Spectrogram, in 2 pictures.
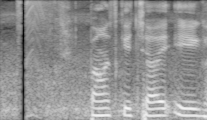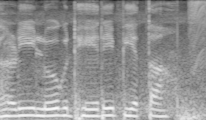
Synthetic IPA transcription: pãːsket͡ʃaːjʔeːk̚ɡʱəɽiloːɡɖʱeːɾepijət̪aː

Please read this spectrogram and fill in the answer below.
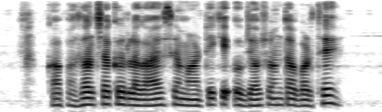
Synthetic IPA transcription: kaːpʰɐsəlt͡ʃəkɾlɐɡaːesemaːʈikiʔʊb̚d͡ʒʱaːwʃõːnt̪abəɽt̪ʰeː

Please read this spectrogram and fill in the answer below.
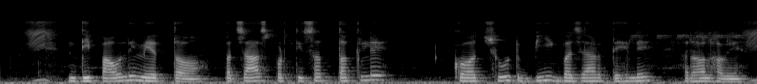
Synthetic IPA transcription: d̪ipawlimet̪ɔpət͡ʃaspɾət̪isət̪t̪əkle | kət͡ʃʰuʈbikbəd͡ʒaɾd̪eɦle | ɾəɦəlɦəbe

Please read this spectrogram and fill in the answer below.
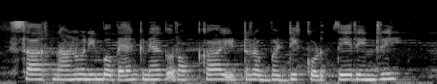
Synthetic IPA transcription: saːɾnaːnunimbɐbjaːŋknjaɡɾɔkʰːaːiʈːɐɾɐbɐɖːikɔɽt̪ːeːɾeːnɾi

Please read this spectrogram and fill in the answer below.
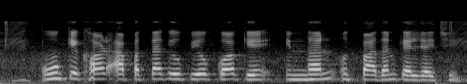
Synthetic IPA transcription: ũkekʰəɽa̰pət̪ːakeupjoɡ̚kɔkeind̪ʱənut̪pad̪ənkɛld͡ʒajt̪̚t͡ʃʰi

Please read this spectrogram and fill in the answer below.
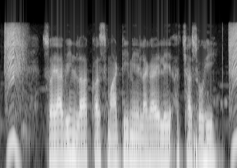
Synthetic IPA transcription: sɐjaːbiːnlakɐsmaːʈimẽlɐɡaːeleʔɐtːʃʰasoːɦiː

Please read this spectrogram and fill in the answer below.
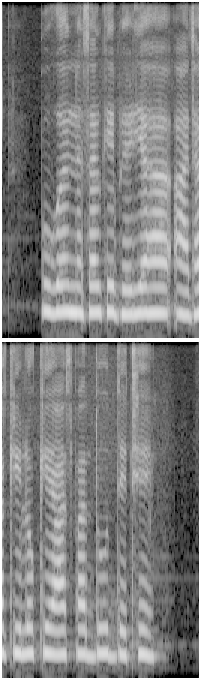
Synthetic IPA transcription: puːɡəlnɐsəlkebʱeːɽijaɦaːd̪ʱakilõkeaːspaːsd̪uːd̪ːeːt̪ʰeː

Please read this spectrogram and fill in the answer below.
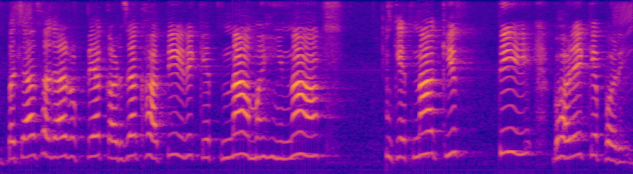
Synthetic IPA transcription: pət͡ʃaːsɦəzaːɾːʊpjakəɾd͡ʒakʰaːt̪iɾkɪt̪naməɦiːna | kɪt̪nakɪs | t̪ibʱəɽekepəɽi

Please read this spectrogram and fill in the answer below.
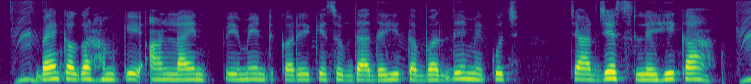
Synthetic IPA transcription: bɛ̃ːŋkəɡəɾɦəmkeʔɔːnlaːɪnpeːmẽɳʈkəɾekesʊbɪd̪ʱad̪eːɦit̪ɔbəd̪lemẽkʊt͡ʃʰ | t͡ʃaːɾd͡ʒesleːɦikaː

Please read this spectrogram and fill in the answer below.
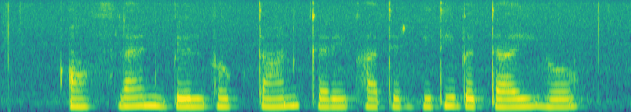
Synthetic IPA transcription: ɔːflaːɪnbɪlbʱʊɡt̪aːnkɐɾekʰaːt̪ɪɾʋɪd̪ʱibɐd̪aːiɦoː

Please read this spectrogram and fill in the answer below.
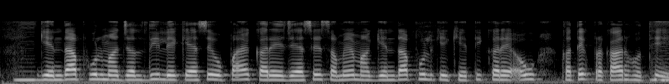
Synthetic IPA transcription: ɡẽːnd̪apʰuːlmãd͡ʒəld̪ilekɛːseʊpaːjkəɾed͡ʒɛːsesəməjmãɡẽːnd̪apʰuːlkikʰeːt̪ikəɾeʔɐu | kət̪ek̚pɾəkaːɾɦoːt̪ʰeː

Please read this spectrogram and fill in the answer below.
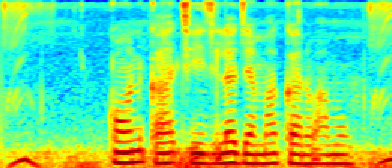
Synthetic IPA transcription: koːnkaːt͡ʃiːd͡ʒləd͡ʒəmãːkəɾʋaːmũː

